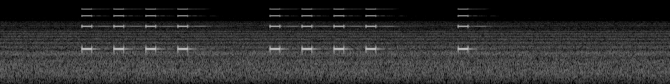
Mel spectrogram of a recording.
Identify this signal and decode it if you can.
Beep code, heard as beeps from a small speaker, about 2000 Hz. 4-4-1. In Phoenix BIOS tables: serial port failure.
